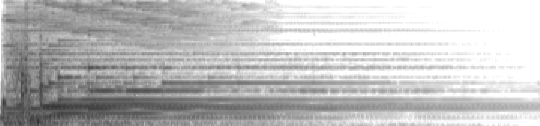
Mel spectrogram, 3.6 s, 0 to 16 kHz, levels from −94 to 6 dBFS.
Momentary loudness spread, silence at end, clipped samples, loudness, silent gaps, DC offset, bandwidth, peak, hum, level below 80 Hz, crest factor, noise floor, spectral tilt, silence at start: 22 LU; 1.35 s; under 0.1%; -22 LUFS; none; under 0.1%; 16 kHz; -4 dBFS; none; -44 dBFS; 20 dB; -62 dBFS; -4.5 dB/octave; 0 s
